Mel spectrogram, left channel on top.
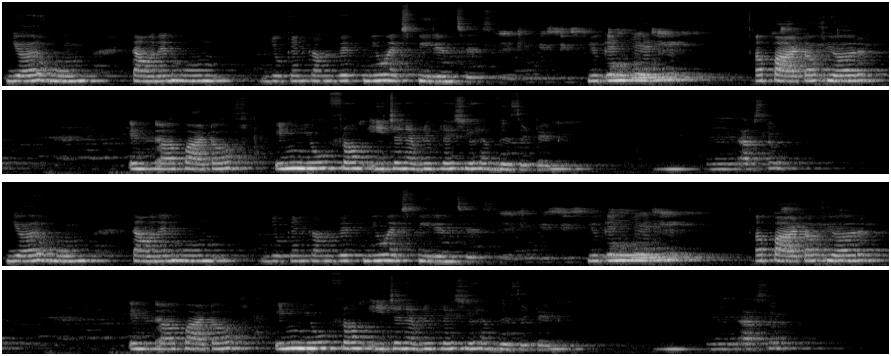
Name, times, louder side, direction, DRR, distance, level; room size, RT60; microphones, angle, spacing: voice 1, 0.0-4.9 5.9-7.0 7.5-8.8 9.4-9.8 10.1-11.3 11.6-14.7 15.4-15.7, left 1 dB, 15° left, 0.5 m, -24 dB
voice 2, 4.9-6.7 7.7-8.3 15.9-16.7, left 3 dB, 75° left, 5.3 m, -41 dB
11.5 x 9.4 x 6.9 m
head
